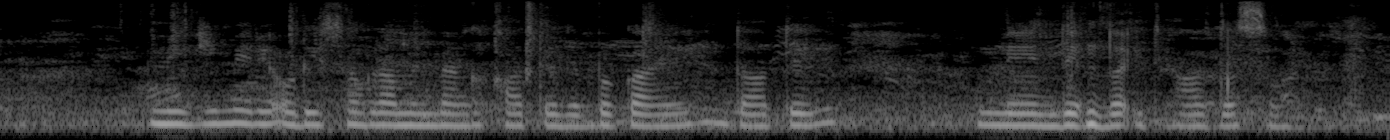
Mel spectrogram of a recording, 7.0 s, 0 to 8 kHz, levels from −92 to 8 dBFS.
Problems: constant background noise, low volume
